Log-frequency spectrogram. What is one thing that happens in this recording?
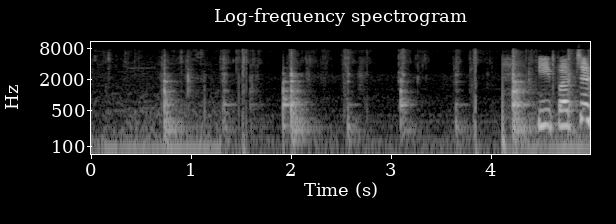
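A heavy wooden pestle thuds against a stone mortar in a steady rhythm.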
